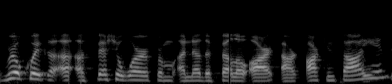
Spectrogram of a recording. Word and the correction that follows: Arkansan: Did I say that right? Did it? Mm-hmm. Arkansan? Is it? Okay. Whatever. – Okay. Arkansan? Yes.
